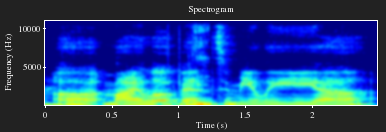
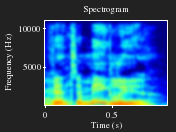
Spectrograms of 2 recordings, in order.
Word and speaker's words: Ventimiglia: Milo Ventimiglia. I think the G silent. – Ventimiglia.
